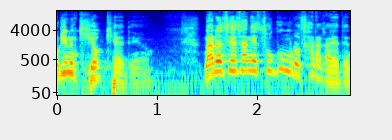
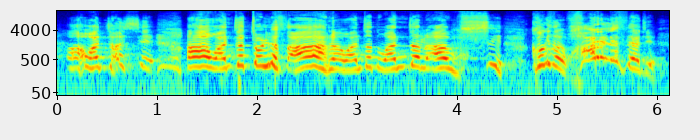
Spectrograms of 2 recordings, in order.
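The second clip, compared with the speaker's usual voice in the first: mock frustration; 7 semitones higher, 6 dB louder, slower than usual. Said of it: "self-mocking regret, laughing".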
